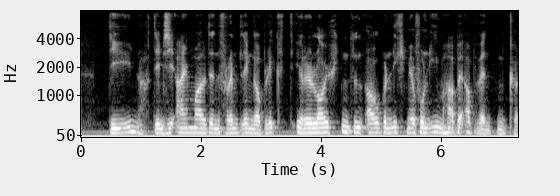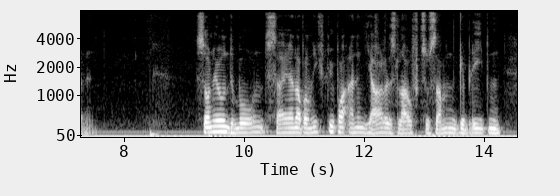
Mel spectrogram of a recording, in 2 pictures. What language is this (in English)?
German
